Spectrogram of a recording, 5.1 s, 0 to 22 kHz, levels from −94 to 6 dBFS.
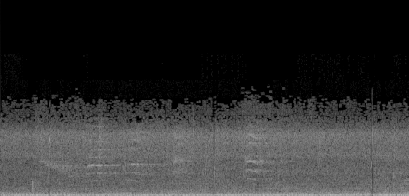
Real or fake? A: real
